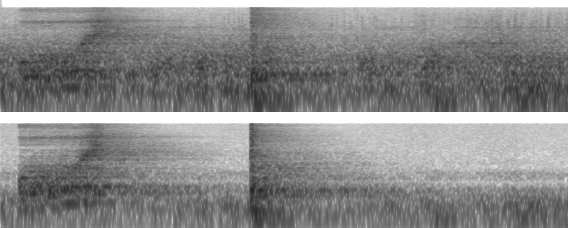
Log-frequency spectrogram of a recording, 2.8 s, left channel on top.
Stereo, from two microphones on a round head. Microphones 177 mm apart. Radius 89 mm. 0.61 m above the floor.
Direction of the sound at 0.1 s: 55° right (ahead or behind).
